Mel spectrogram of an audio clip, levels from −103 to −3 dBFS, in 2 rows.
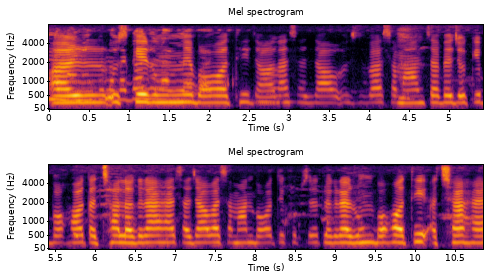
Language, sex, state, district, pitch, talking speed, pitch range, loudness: Hindi, female, Bihar, Kishanganj, 245 Hz, 175 wpm, 240-250 Hz, -23 LUFS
